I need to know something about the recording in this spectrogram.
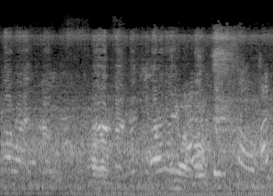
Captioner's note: radio chatter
